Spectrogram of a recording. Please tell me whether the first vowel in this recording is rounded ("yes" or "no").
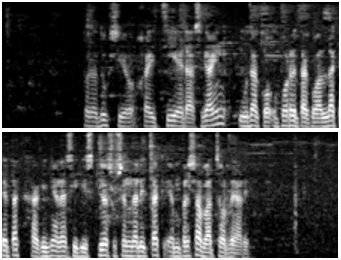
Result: yes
